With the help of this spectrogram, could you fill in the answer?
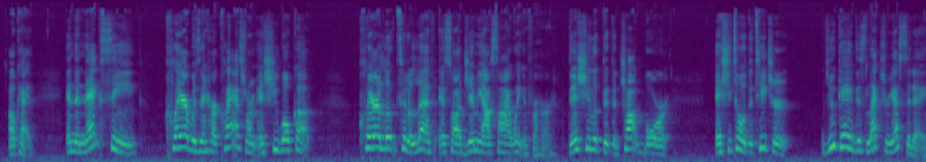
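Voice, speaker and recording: A woman speaks at a fairly high pitch with very wide pitch swings. The recording is very clean, with a silent background. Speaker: movie reviewer. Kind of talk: casual movie recap to camera. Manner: slow.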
